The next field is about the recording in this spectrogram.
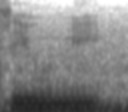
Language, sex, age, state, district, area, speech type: Urdu, male, 18-30, Delhi, South Delhi, urban, spontaneous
